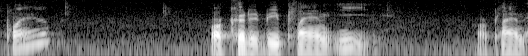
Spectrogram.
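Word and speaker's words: πλάνη: And in fact, it's interesting that the Greek word that is interpreted as error is pronounced plane. What's that sound like? Plan A.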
